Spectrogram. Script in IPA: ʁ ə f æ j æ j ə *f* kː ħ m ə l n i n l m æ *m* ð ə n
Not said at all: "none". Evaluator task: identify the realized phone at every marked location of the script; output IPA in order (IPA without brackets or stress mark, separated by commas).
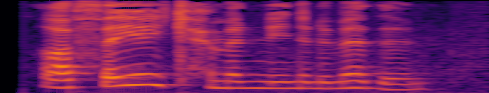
none, none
